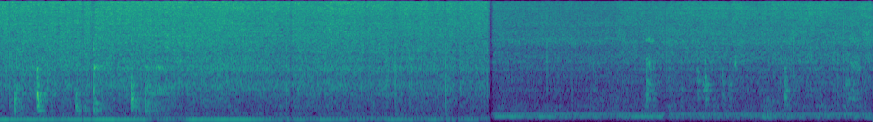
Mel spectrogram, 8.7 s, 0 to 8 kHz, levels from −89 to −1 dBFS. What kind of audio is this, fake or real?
real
